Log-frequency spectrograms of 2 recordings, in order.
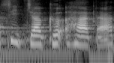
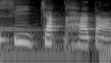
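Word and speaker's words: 시작하다: berubah ke bentuk kedua bukan sijaga Hatta tapi sijak Hatta langsung seperti itu ini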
